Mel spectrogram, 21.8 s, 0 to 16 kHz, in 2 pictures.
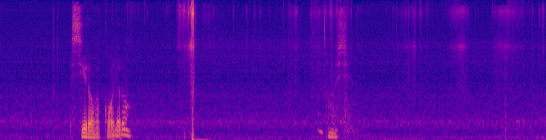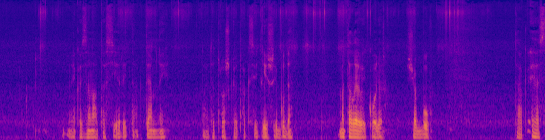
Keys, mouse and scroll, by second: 3.3 click, 14.2 g, 21.2 s, 21.7 z.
